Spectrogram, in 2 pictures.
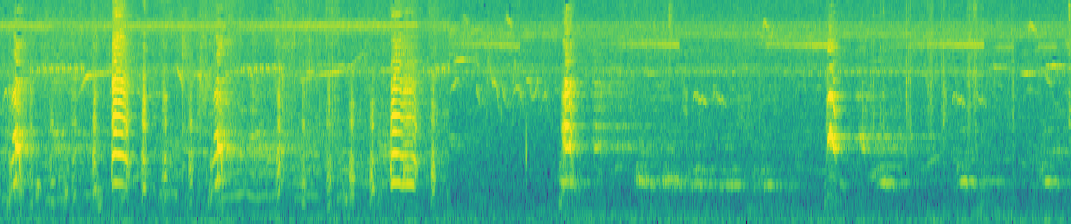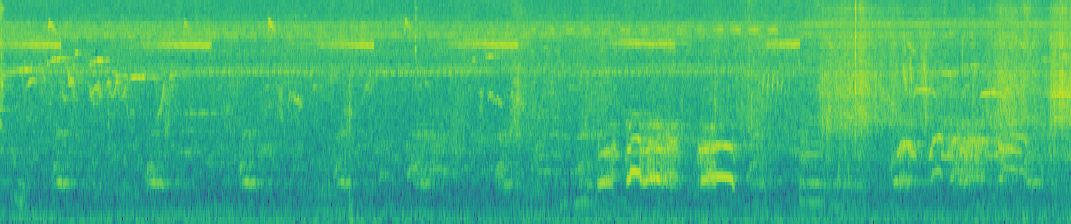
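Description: Chickens clucking: a few loud calls in the first four seconds, then a run of short, low clucks about twice a second, with a few louder calls near the end.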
